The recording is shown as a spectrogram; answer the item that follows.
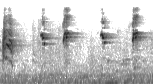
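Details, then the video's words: Oriental magpie-robin in breeding condition gives five harsh, high chirps spaced about half a second apart, each one a brief bright burst, with a quiet background. "kacer birahi"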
